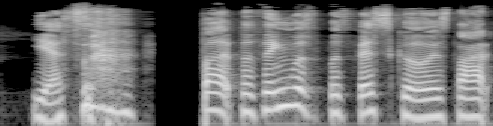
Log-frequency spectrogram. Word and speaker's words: VSCO: And one of the popular ones that's out now is called Visco, but it's spelled just VSCO.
